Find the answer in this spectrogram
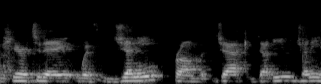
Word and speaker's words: JAK W: of the store is jack w so it's jack without a c and the name jack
